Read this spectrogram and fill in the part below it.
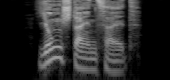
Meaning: New Stone Age, Neolithic
- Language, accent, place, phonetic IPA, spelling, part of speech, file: German, Germany, Berlin, [ˈjʊŋʃtaɪ̯nˌt͡saɪ̯t], Jungsteinzeit, noun, De-Jungsteinzeit.ogg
